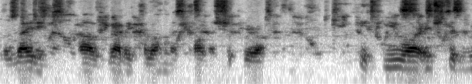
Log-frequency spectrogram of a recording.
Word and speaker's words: Shapiro: By the way, Rabbi Shapiro is uh is the common English transliteration of his name, although it really would have pron been pronounced Shapiro in Poland.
